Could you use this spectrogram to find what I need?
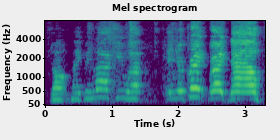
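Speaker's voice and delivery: high-pitched dog talk, off mic; high singsong coaxing for a dog; pet-owner voice. Real, not acted. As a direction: coo to your puppy from across the room.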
